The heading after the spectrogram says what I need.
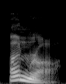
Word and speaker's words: UNRRA: In 1944, Reimer was recruited by the United Nations Relief and Rehabilitation Administration, or UNRRA, commonly pronounced UNRWA.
